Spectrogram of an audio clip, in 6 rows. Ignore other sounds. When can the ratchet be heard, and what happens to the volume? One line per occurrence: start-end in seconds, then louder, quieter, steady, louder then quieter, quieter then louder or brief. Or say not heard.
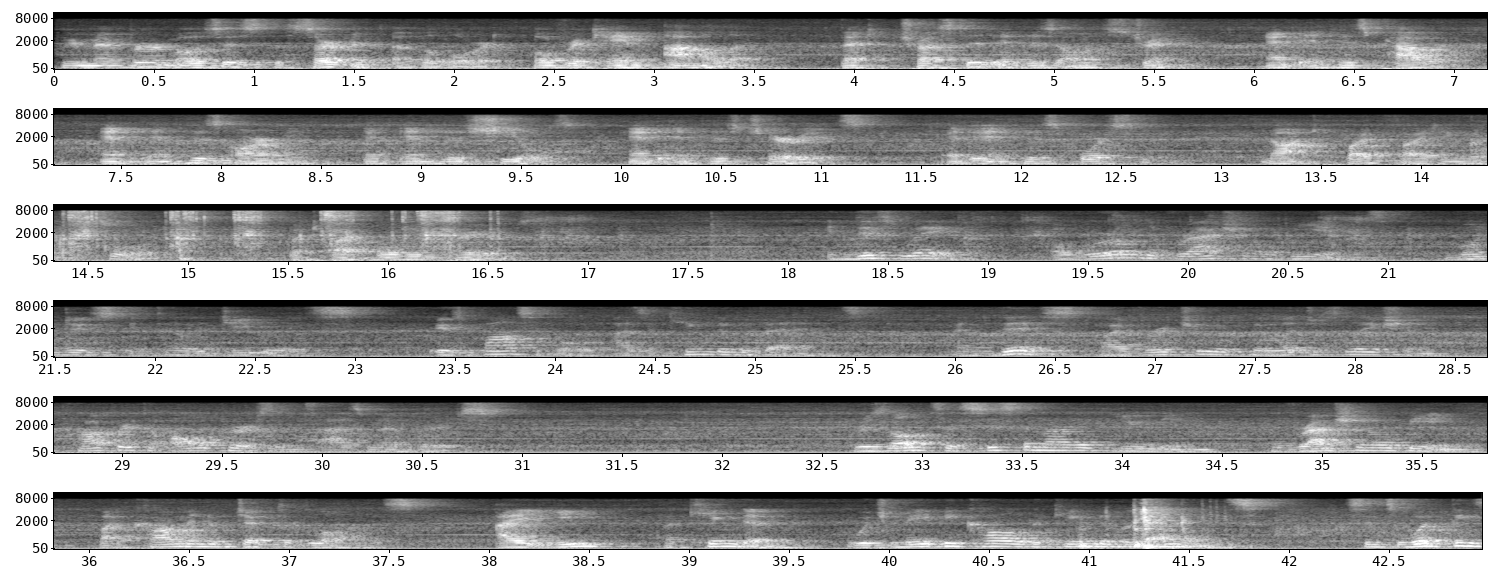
14.2-21.8 quieter
40.9-42.9 brief.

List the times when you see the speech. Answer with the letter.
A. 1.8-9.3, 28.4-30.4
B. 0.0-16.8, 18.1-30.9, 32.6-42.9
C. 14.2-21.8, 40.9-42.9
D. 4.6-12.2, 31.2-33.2
B.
